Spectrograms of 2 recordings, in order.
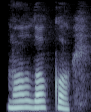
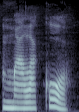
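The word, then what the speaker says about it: молоко: En la sílaba atónica, la vocal O se pronuncia como A. O se pronuncia como A. ¿Por qué y cuándo? Vamos a ver. Cogemos palabra molocó, la leche. Molocó.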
